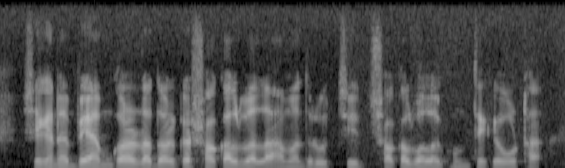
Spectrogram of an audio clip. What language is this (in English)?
Bangla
